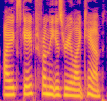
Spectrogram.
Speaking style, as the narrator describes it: the man replied

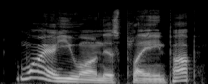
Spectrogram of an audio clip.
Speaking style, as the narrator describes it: I asked sharply

